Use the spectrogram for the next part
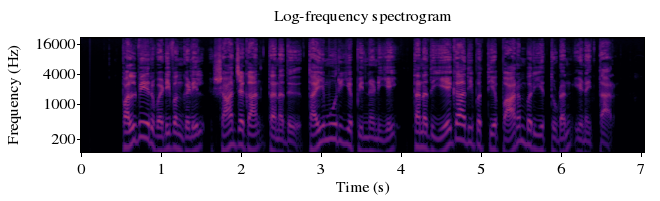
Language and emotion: Tamil, neutral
